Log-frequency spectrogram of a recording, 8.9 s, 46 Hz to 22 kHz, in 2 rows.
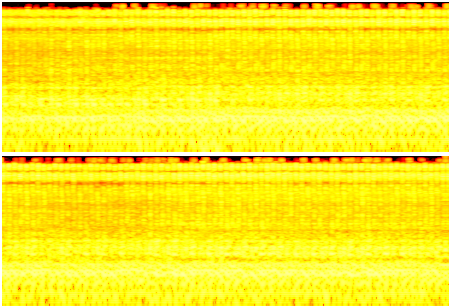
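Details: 2007 NCV3 Sprinter, 3.0L OM642 diesel, accessory belt removed, noisiest injectors already swapped. Idle clatter about three knocks a second with rattly chatter; owner suspects gear chatter in the bell housing (maybe torque converter), an exhaust leak and injector knock.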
